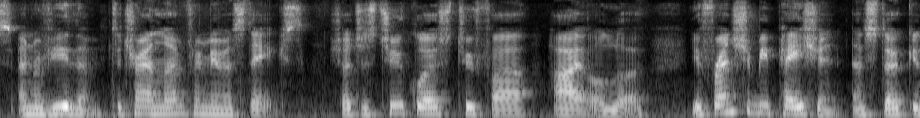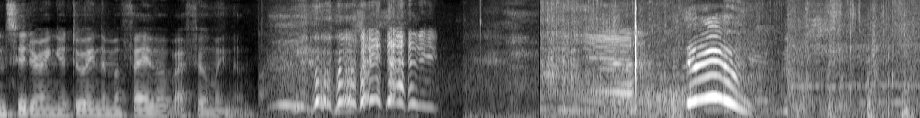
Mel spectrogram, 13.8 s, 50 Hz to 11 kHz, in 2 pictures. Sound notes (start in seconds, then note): 8.9 laughing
